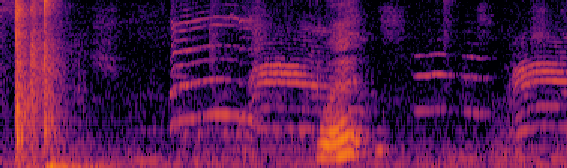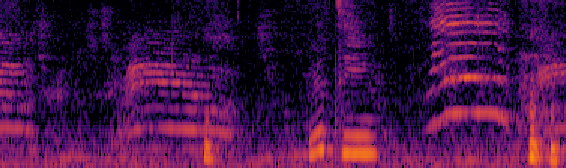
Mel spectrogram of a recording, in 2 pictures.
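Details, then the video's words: Several house cats, billed as The Gray, Snow Leopard and Banshee, meow indoors in a small room. About six separate meows, each a short harmonic call that rises then falls, arrive one to two seconds apart, with a sharp click at the start. "Kitty Cat Chorus"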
